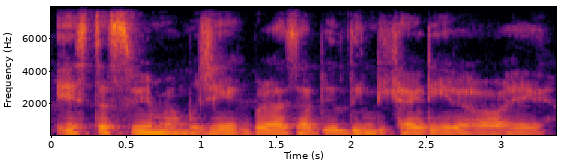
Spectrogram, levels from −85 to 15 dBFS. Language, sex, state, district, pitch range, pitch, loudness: Hindi, female, Arunachal Pradesh, Papum Pare, 170-180 Hz, 180 Hz, -15 LUFS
